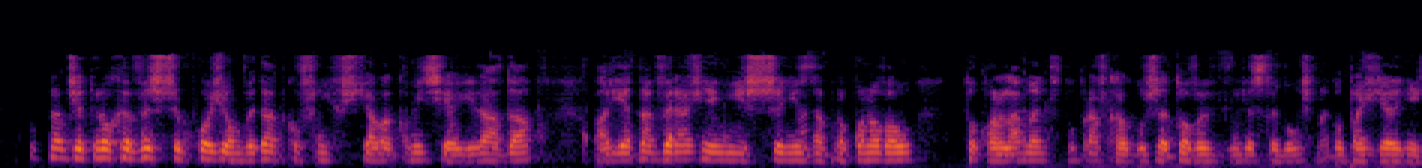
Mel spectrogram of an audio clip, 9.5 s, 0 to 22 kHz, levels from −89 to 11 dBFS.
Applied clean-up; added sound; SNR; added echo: neural mask model DeepFilterNet 3.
